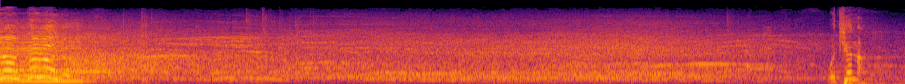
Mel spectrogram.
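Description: A large audience laughs and applauds in a big hall.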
